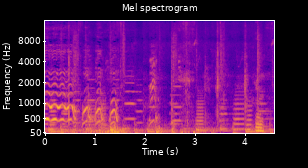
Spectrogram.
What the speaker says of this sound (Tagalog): May lumalapit ng aso sa akin.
